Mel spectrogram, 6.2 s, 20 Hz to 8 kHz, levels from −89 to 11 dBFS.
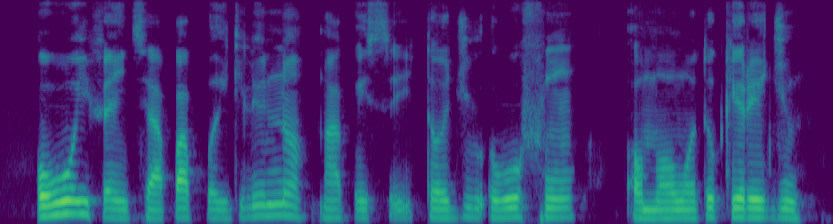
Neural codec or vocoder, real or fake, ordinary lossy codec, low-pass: codec, 16 kHz, 4 kbps, X-Codec, HuBERT features, trained on LibriSpeech; fake; none; none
